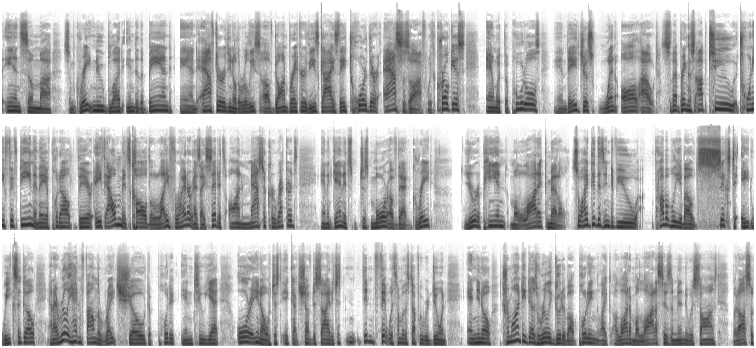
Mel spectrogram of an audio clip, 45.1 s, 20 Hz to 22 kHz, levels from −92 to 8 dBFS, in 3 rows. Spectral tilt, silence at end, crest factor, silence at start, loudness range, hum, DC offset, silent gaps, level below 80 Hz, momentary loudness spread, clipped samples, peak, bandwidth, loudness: -4.5 dB/octave; 0 s; 16 dB; 0 s; 4 LU; none; under 0.1%; none; -56 dBFS; 7 LU; under 0.1%; -2 dBFS; 16.5 kHz; -17 LUFS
